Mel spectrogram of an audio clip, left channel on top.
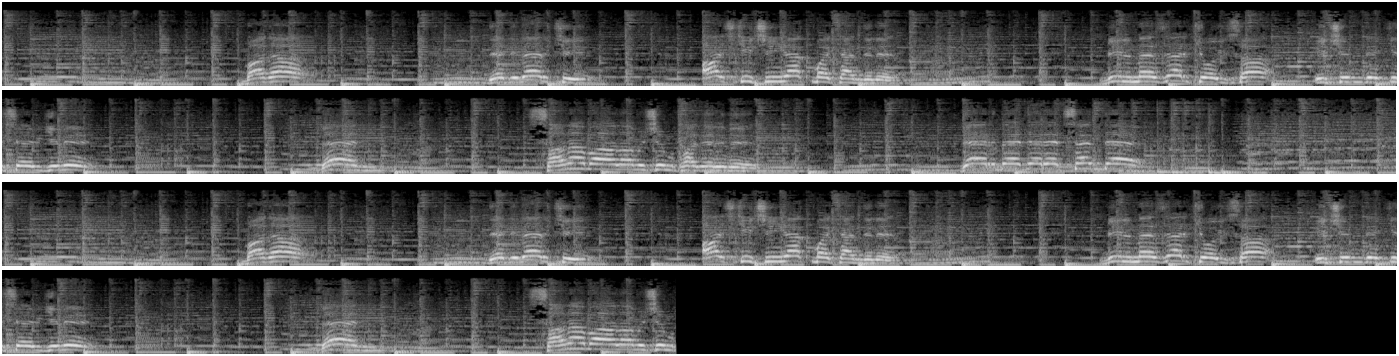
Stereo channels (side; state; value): right; drops out; at 20.7 s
